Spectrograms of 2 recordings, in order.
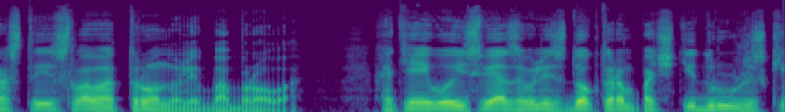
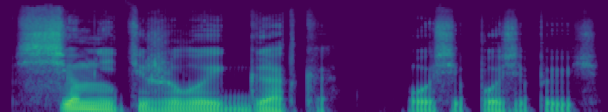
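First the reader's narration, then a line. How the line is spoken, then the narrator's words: Quiet. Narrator (Russian): отозвался тихо Бобров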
